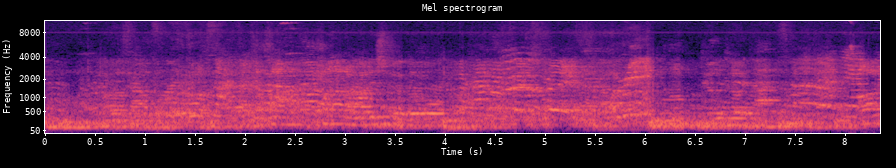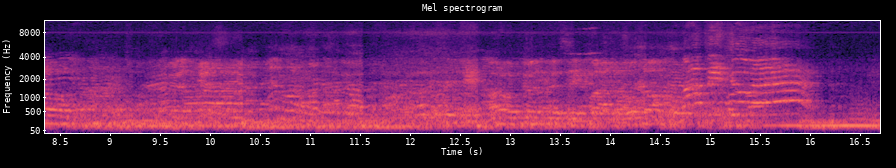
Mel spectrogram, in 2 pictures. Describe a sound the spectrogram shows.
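Drums pound steadily.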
